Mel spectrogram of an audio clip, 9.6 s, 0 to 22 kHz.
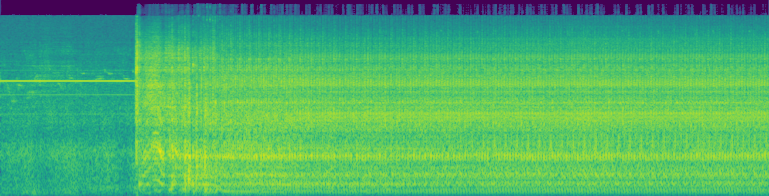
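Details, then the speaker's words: BMW 318d with N47 diesel, cold start: catches after about two seconds, then a bright metallic rattle over the idle with loose engine cover adding noise and a squeak; owner suspects the timing chain, unconfirmed. "Okay. So, there definitely is some kind of rattle on startup. I don't think it's helped with this engine cover being loose."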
